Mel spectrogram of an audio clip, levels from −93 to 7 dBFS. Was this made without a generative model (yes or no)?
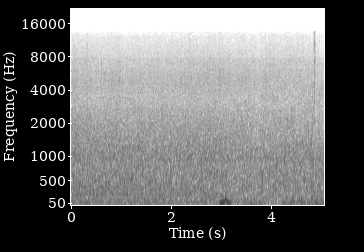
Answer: yes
